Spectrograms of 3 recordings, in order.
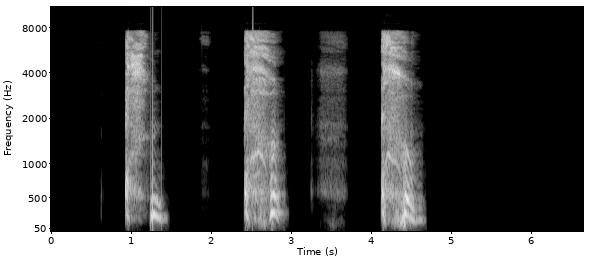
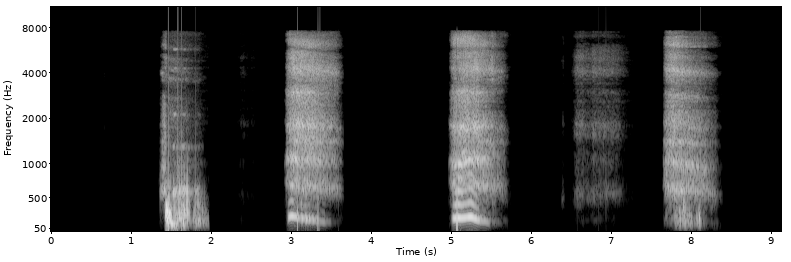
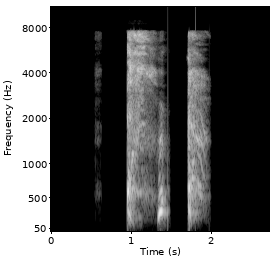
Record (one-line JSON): {"three_cough_length": "6.7 s", "three_cough_amplitude": 31686, "three_cough_signal_mean_std_ratio": 0.35, "exhalation_length": "9.1 s", "exhalation_amplitude": 27001, "exhalation_signal_mean_std_ratio": 0.35, "cough_length": "2.7 s", "cough_amplitude": 28864, "cough_signal_mean_std_ratio": 0.35, "survey_phase": "beta (2021-08-13 to 2022-03-07)", "age": "45-64", "gender": "Female", "wearing_mask": "No", "symptom_none": true, "smoker_status": "Never smoked", "respiratory_condition_asthma": false, "respiratory_condition_other": false, "recruitment_source": "REACT", "submission_delay": "1 day", "covid_test_result": "Negative", "covid_test_method": "RT-qPCR", "influenza_a_test_result": "Negative", "influenza_b_test_result": "Negative"}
